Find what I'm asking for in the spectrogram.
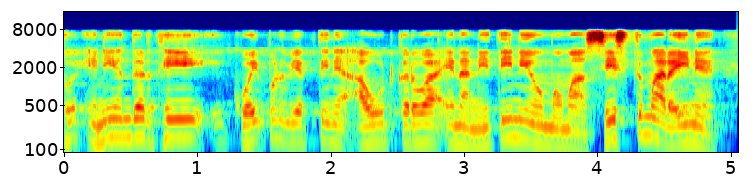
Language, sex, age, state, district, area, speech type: Gujarati, male, 30-45, Gujarat, Rajkot, urban, spontaneous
